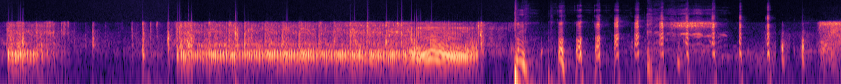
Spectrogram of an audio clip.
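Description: chainsaw running

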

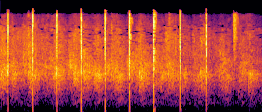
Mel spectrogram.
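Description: round of applause

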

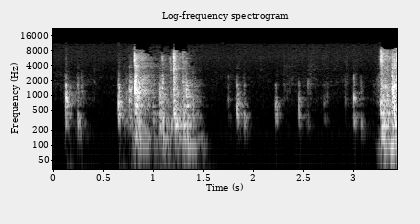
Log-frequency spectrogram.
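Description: door being opened

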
